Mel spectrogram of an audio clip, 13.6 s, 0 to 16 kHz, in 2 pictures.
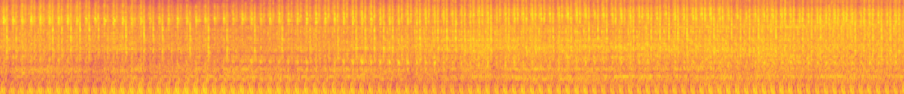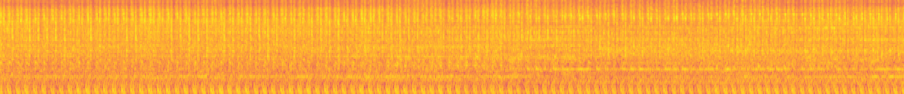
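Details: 2013 Royal Enfield Classic 500 single, rebuilt after teardown for stray M5x35 bolts: decompressor noise gone, steady idle with a fast uneven light rattle three to four a second, sounding top end; oil level okay, owner to check tappets and rockers, unconfirmed.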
